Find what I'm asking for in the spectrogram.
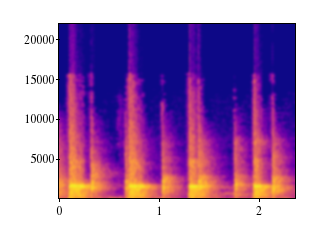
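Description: A church congregation claps in unison to acclaim the Lord during a worship service, with five loud, sharp, rhythmic bursts of applause in quick succession.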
